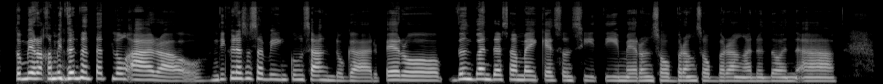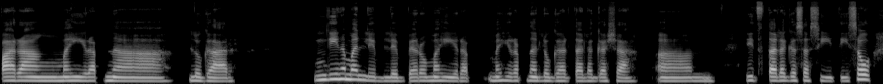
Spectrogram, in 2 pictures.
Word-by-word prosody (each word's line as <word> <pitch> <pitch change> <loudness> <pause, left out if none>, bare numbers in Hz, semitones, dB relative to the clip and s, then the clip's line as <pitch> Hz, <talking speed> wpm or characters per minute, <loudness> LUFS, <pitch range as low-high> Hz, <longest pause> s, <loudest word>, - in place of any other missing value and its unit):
tumira 265 +1 +7
kami 265 +2 +8
dun 275 0 +10
ng 280 - +5
tatlong 260 -2 0
araw. 185 -7 +3
Hindi 205 +3 -2
ko 280 - +2
na - - +5
sasabihin 230 -5 0
kung 225 -1 -1
saang 205 -2 +2
lugar, 165 -2 -3
pero 195 -2 +3
dun 245 +5 +4
banda 235 -2 +5
sa 225 - +2
may 210 -1 +2
Quezon 190 -1 -4
City. 180 -1 -8
Merong 175 +1 -1
sobrang 180 0 -1
sobrang 170 -1 -2
ano 165 0 -3
dun, 165 0 -3
ah, 165 -1 0 0.5
parang 175 -1 +1
mahirap 175 -1 -1
na 170 -2 +1 0.7
lugar. 155 -2 -2 0.8
Hindi 220 +4 0
naman 230 -2 +3
liblib, 165 -3 -5
pero 165 +1 -3
mahirap 165 -2 -3 0.2
mahirap 175 0 -4
na 175 - 0
lugar 165 -1 -5
talaga 160 0 -5
siya, 155 -2 -5 0.3
um, 160 0 -4 0.3
dito 190 -1 -6
talaga 180 0 0
sa 180 +1 -3
city. 160 -1 -8
So 230 -1 +3
175 Hz, 155 wpm, -23 LUFS, 165-210 Hz, 0.8 s, dun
